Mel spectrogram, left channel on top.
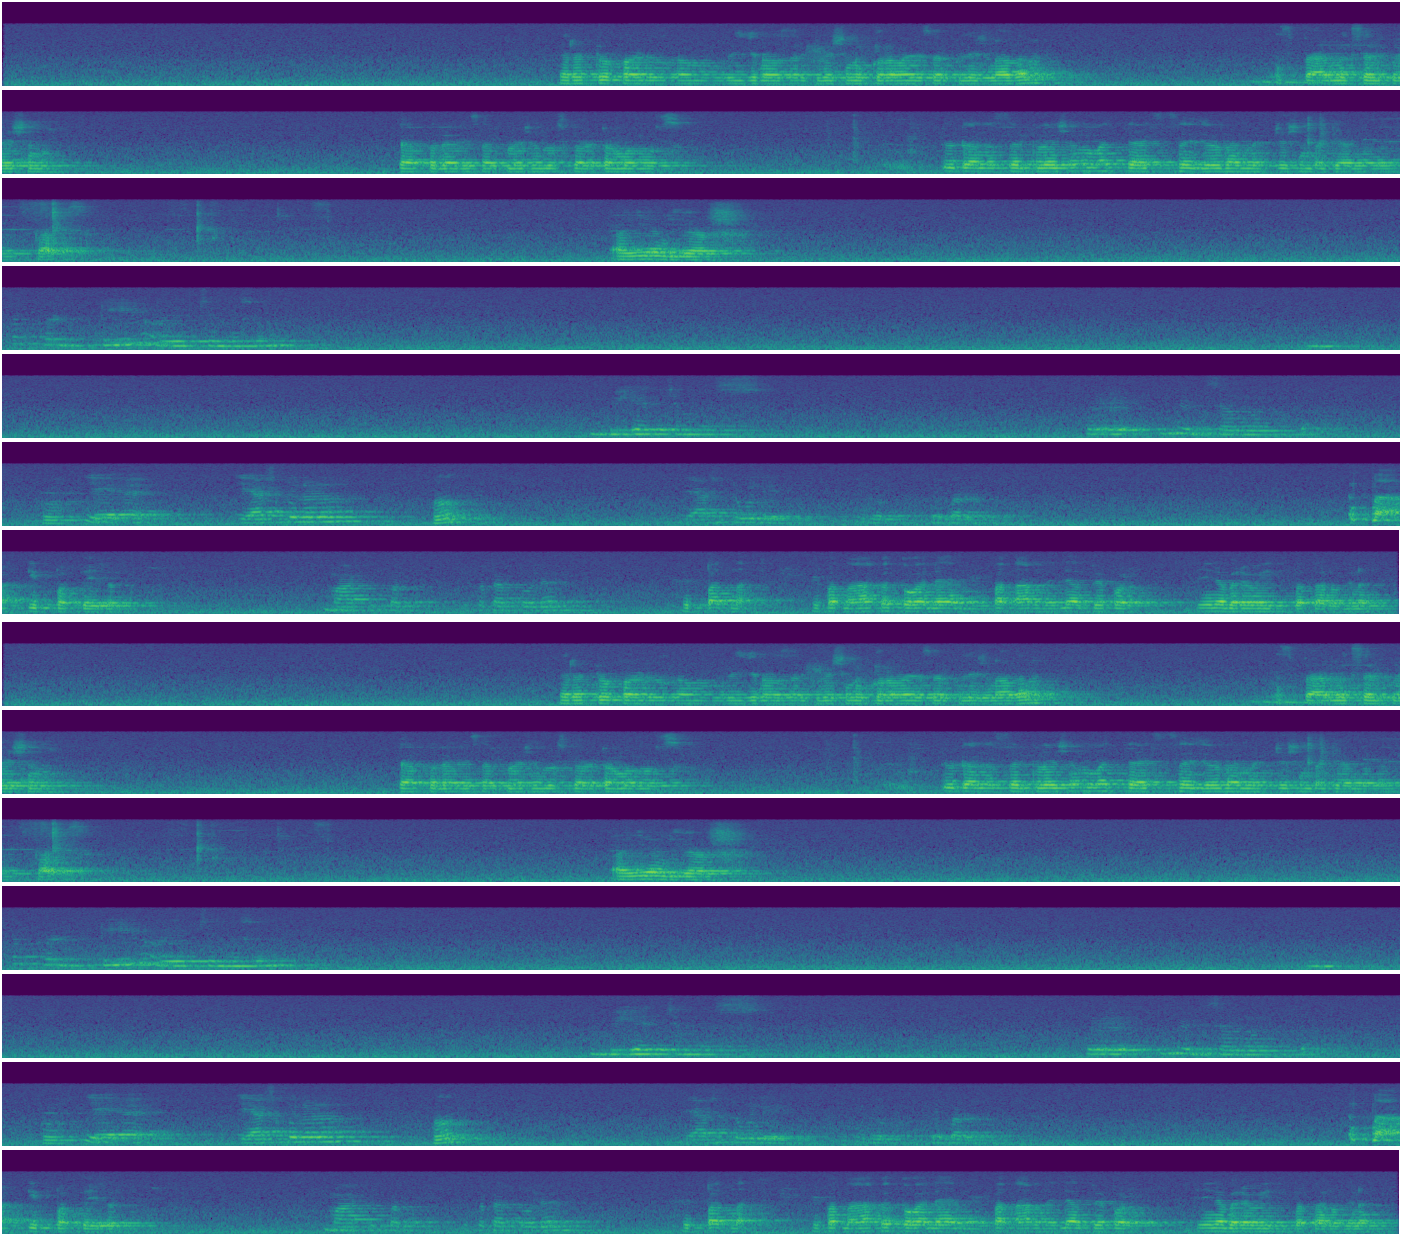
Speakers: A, on the left; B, on the right.
A: electrocardiogram regional circulation coronary circulation ಆದದ <unintelligible>
B: ಹ್ಮ್
A: ಎಪೇರ್ಮಕ್ ಸರ್ಕುಲೇಷನ್ ಚಲೆರಿ ಸರ್ಕುಲೆಷನ್ ರಸ್ಕಲೆಟರ್ ಮಸ್ <unintelligible> ಟಟ ಸರ್ಕ್ಯುಲೇಷನ್ ಮತ್ತೆ ಎಕ್ಸಸೈಸ್ ಯ ಮೆಡಿಟೇಷನ್ ಬಗ್ಗೆ ನೋಡ ಸ್ಟ <unintelligible> ಬ <unintelligible> ಐ ಎನ್ಂಡ ಇಯರ್ಫ <unintelligible>
B: ಕಟ್ಟಿ ಯಚ್ ಎಮ್ಮಸರ್ <inaudible> ಹ್ಮ್ ಬಿ ಹೆಚ್ ಎಮ ಎಸ್ ಎ ಎಕ್ಜಾಮಂತ
A: ಹ್ಮ್
B: ಎ ಆಯ ಯಷ್ಟ ತುಳ್ಳಳ <unintelligible>
A: ಹ್ಮ್
B: ಯಸ ತಗಲಿ ಇದು ಪೇಪರ್
A: ನಾಕು ಇಪ್ಪತ್ತೈದುರ್ತ <inaudible>
B: ಮಾರ್ಚ್ ಇಪ್ಪತ್ ಇಪ್ಪತ್ತರ ತೊಲ
A: ಇಪ್ಪತ್ನಾ ಇಪ್ಪತ್ನಾಾಲ್ಕ ತಗಲ್ಲ ಇಪ್ಪತ್ತಾರದ ಎಲ್ಲಿ ಅದು ಪೇಪರ್ <unintelligible> <inaudible> ನೀನೇ ಬರ ಎಪ್ಪತ್ತುರು ದಿನ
